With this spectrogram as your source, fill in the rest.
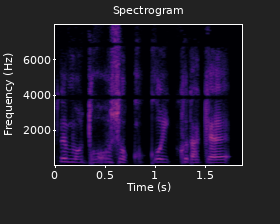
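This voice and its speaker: A man's voice: a little high, fast talker, gravelly, dry recording. A man with a Kansai accent, a Buddhist monk co-hosting a comedic chat show, telling stories and acting out the voices in them. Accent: Kansai Japanese. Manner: animated storytelling, acting out voices in anecdotes.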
